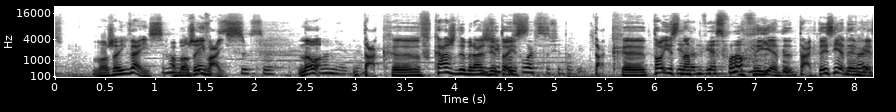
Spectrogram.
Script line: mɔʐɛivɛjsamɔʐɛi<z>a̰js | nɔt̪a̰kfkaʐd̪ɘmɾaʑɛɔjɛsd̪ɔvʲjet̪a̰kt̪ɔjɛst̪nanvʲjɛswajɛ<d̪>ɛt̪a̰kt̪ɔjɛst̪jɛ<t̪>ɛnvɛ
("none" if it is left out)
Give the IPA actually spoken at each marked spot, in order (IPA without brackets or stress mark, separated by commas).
v, d̪, d̪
